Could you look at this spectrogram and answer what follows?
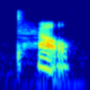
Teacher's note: In the word tell, we have an aspirated t.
